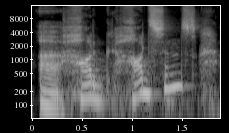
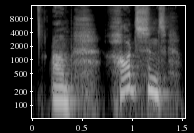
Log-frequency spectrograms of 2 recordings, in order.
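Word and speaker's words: Hodgson's: The main early brand of beer, Hodson's, I think it's pronounced. It has a G, and the G, I think, is silent. Hodson's was associated with the entire British Empire.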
